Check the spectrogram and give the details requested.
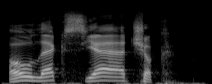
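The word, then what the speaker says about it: Oleksiejczuk: Actually, I wrote down the phonetic way to pronounce this. It's not actually Michael. It's Michał, apparently. Michał Oleksijczuk.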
